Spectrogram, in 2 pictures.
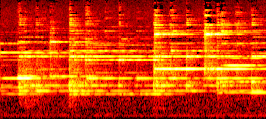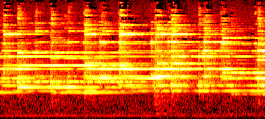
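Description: Pre-service music of struck bell tones playing a slow melody, each note ringing on under the next, several sounding together.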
